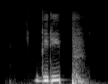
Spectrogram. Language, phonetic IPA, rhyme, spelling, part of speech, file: Russian, [ɡrʲip], -ip, грипп, noun, Ru-грипп.ogg
- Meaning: influenza, flu, grippe, grip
